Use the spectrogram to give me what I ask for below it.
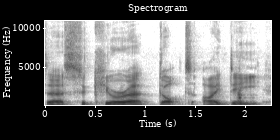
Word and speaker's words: Sekura.id: look I I think the pronunciation is great it's Secura doid is what we go by but uh your pronunciation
